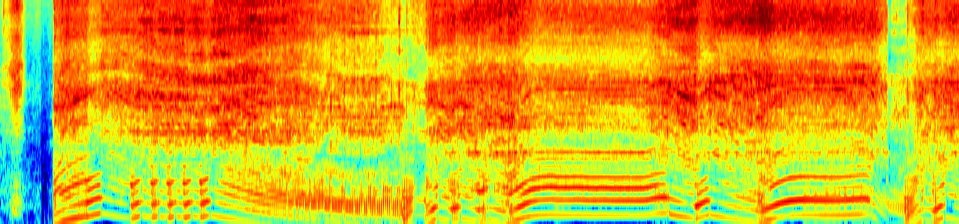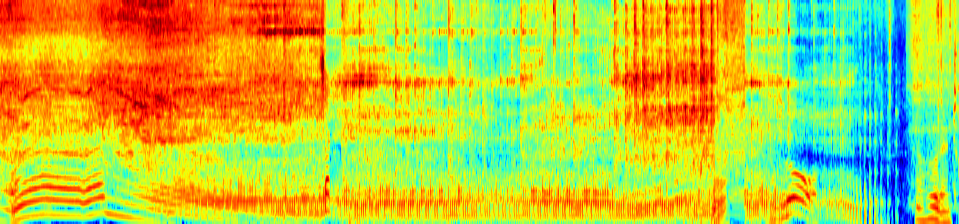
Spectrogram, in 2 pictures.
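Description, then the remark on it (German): A chainsaw roars continuously, its engine pitch rising and dipping repeatedly as it revs and bites into the trunk of a tree whose crown lies in a stream, with a steadier grinding stretch later on before it winds down. “Okay, da vorne sägst du ihn auch ab? Da säge ihn ab, ja.”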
